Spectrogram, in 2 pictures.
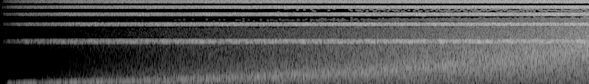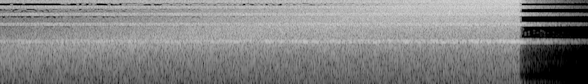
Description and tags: A sound effect that could be used for making a suspenseful movie or video or for a suspenseful scene in a movie or video.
